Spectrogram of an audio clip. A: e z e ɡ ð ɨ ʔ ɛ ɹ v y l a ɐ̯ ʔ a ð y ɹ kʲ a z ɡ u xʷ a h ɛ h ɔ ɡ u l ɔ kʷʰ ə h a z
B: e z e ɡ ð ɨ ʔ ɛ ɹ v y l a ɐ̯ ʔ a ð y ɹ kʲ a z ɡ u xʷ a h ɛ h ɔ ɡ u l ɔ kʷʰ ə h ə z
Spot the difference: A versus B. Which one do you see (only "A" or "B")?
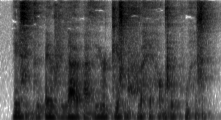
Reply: B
